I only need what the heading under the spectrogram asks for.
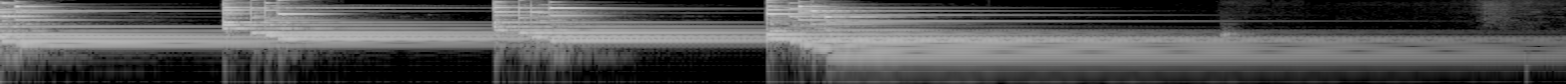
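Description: A four-note electronic chime sound effect, played at the press of a button, plays in a descending sequence, each bright ringing tone struck in turn, with the final note sustaining and slowly fading out. No one speaks.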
